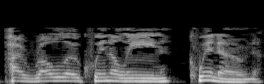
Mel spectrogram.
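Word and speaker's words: pyrroloquinoline quinone: That is the BioPQQ, and the way it's pronounced is pyroloquinoline quinone. And that...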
